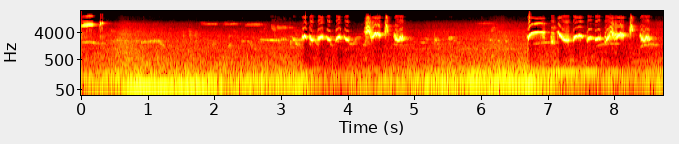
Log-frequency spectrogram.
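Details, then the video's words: Ngeplong-style gacor song of an orange-headed thrush: quiet opening with soft distant chirps, then two loud phrases of fast, wavering whistled notes and sharp rising slurs, with low rumbling noise underneath. "Anis Merah Ngeplong Gacor"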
